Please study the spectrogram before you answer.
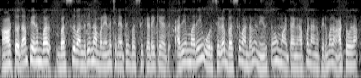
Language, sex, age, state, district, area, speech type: Tamil, female, 45-60, Tamil Nadu, Kallakurichi, urban, spontaneous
